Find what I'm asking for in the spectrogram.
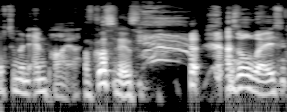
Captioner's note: laughs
